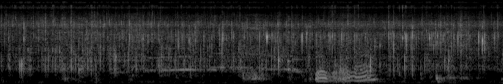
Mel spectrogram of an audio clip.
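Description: Coconut pieces and small onions fry in hot oil in a pan for a prawn dish, giving a steady close sizzle with light stirring throughout, while a voice speaks briefly over it.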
